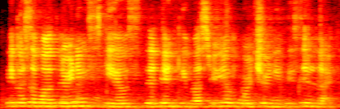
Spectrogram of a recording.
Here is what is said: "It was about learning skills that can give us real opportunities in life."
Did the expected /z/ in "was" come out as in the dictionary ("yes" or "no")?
no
